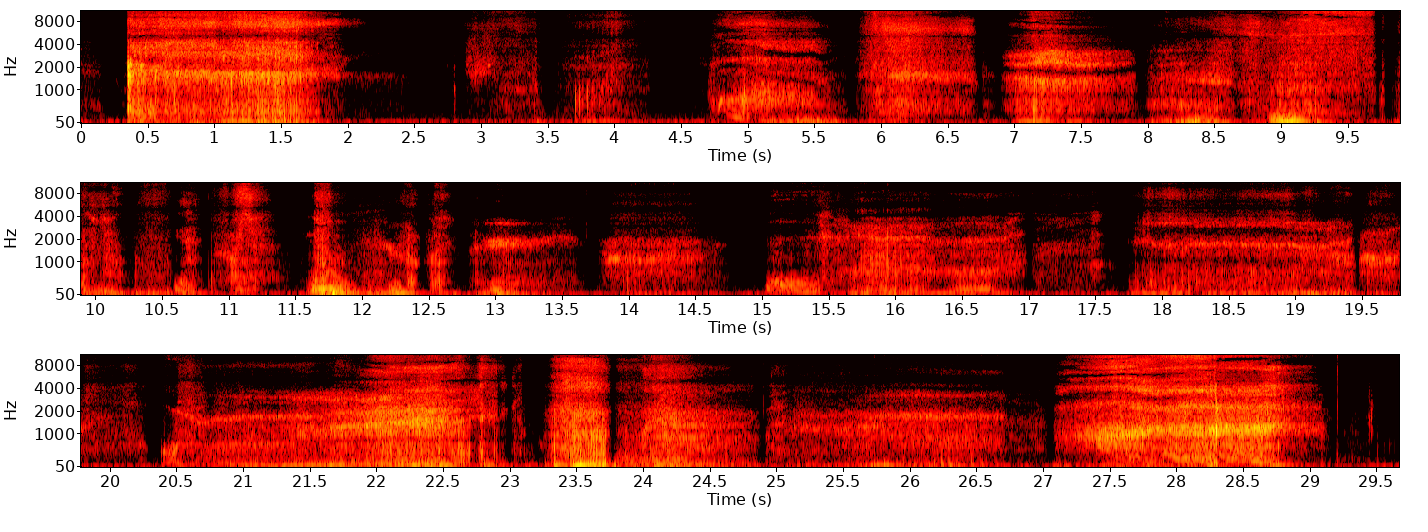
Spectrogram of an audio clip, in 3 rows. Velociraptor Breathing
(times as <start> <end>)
15.4 29.2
